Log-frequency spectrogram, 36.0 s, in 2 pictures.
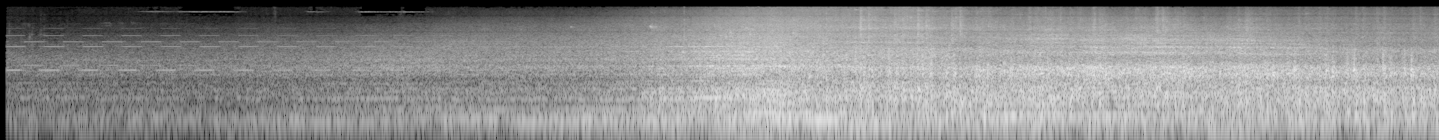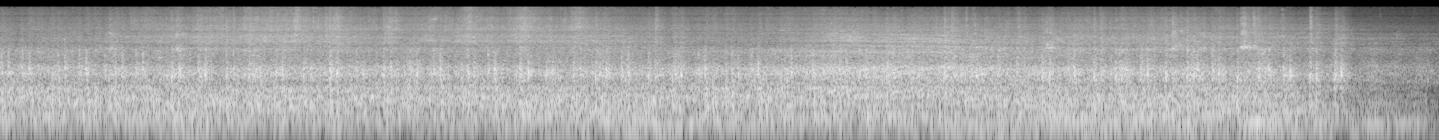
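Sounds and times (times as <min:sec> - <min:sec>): pulsing level crossing warning tone: 0:00.1 - 0:05.4
diesel locomotive passing: 0:00.1 - 0:35.9
train wheels clattering on rails: 0:08.0 - 0:35.8.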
